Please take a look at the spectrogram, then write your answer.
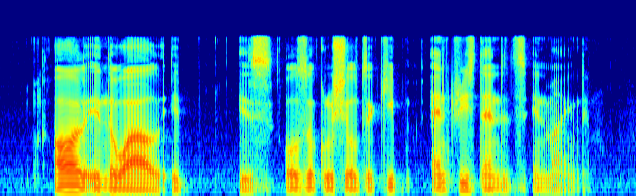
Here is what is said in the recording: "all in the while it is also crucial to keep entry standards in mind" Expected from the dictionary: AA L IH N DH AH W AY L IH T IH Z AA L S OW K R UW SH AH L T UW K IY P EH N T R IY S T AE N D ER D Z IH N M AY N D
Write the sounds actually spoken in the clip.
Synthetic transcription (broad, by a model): AA L IH N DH AH W AY L IH T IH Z AA L S OW K R UW SH AH L T UW K IY P EH N T R IY S T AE N D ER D S IH N M AY N D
